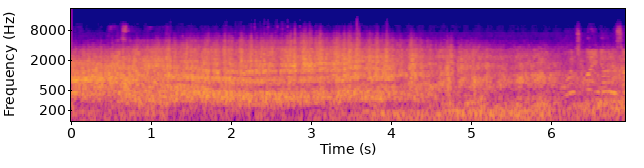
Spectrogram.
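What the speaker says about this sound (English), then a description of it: "That is AV-8B Harrier high-speed pass." An AV-8B Harrier II jet roars past in a high-speed pass at an air show, a loud, broad engine roar that stays dense throughout and eases slightly toward the end.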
